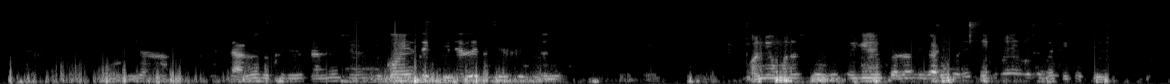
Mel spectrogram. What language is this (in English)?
Odia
